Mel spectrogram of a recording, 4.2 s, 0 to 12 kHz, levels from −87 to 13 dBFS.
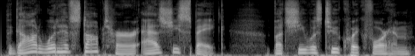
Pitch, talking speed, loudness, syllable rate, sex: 135 Hz, 230 wpm, -21 LUFS, 5.1 syllables/s, male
